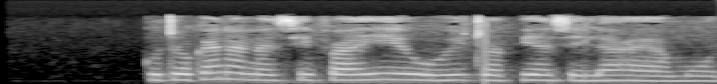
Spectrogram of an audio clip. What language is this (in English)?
Swahili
